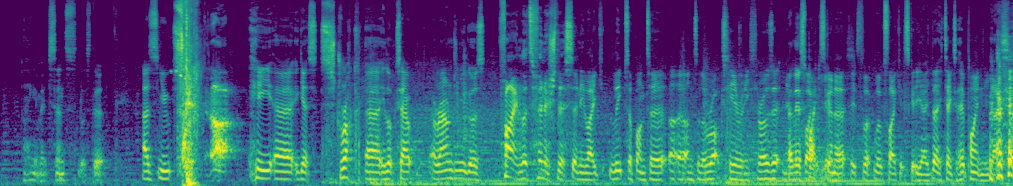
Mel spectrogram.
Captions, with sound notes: I think it makes sense, let's do it as you *slam* agh! he gets struck he looks out around and he goes Fine, let's finish this and he like leaps up onto onto the rocks here and he throws it - and it looks like it's gonna - and they're spiky rocks looks like, yeah he takes a hit point and he dies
